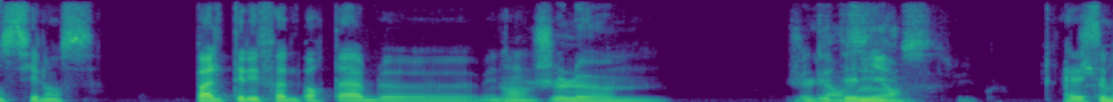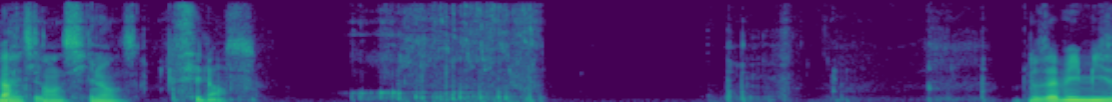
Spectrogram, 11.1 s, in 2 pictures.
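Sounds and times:
speech: 0.0 - 3.4, 4.0 - 6.9, 10.7 - 11.1
crunchy mouth noises: 7.3 - 8.4, 9.1 - 10.6.

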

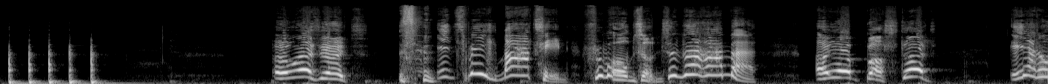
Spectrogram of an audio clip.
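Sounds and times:
firm knocks on a house door: 0.0 - 1.2
speech: 2.8 - 7.6, 8.2 - 9.4, 10.1 - 10.4.

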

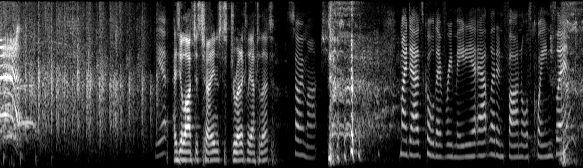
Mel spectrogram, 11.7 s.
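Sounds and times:
person whooping: 0.0 - 0.9
audience applause: 0.0 - 3.2
speech: 3.5 - 7.4, 8.0 - 11.6
laughter: 6.6 - 8.0, 11.0 - 11.6.

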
